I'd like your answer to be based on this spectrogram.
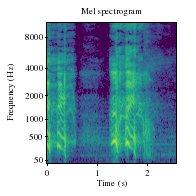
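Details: Two short bursts of voiced coughing from a girl, separated by a brief pause; a plain cough.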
